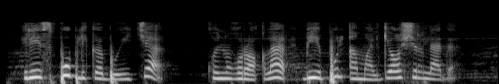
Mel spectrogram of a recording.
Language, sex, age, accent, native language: Uzbek, female, 30-39, Buxoro, Uzbek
